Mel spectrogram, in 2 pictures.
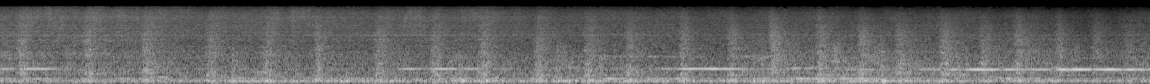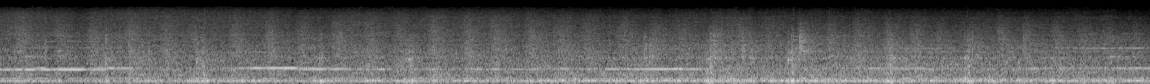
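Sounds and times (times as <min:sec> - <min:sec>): train rumble: 0:00.0 - 0:23.0
train whine: 0:00.0 - 0:23.0.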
